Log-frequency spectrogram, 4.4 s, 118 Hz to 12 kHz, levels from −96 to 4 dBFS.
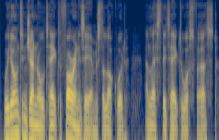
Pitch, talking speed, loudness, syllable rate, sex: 95 Hz, 220 wpm, -19 LUFS, 5.9 syllables/s, male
